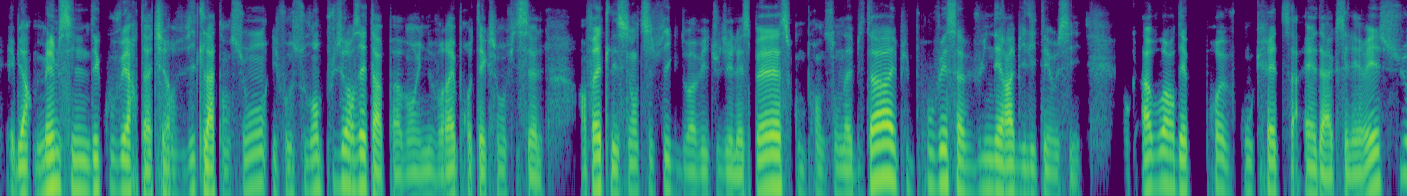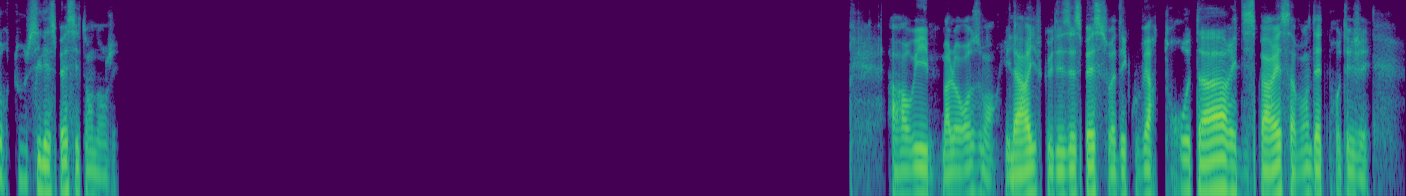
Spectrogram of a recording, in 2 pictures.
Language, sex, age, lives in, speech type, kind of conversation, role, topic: French, male, 25-29, France, read, expert-assistant, expert, Quels sont les meilleurs moyens pour vraiment comprendre la vie sous-marine, même quand on n’a pas accès à la mer ?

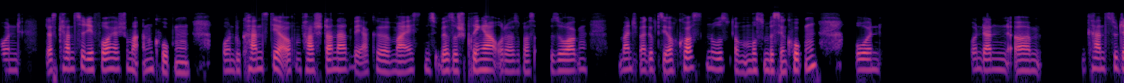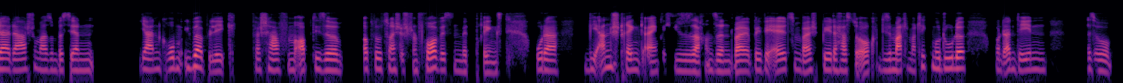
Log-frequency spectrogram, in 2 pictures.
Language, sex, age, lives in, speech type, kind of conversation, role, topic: German, female, 25-29, Germany, conversation, advice, advisor, Sollte ich als Erwachsener eher eine Weiterbildung machen oder ein Studium beginnen?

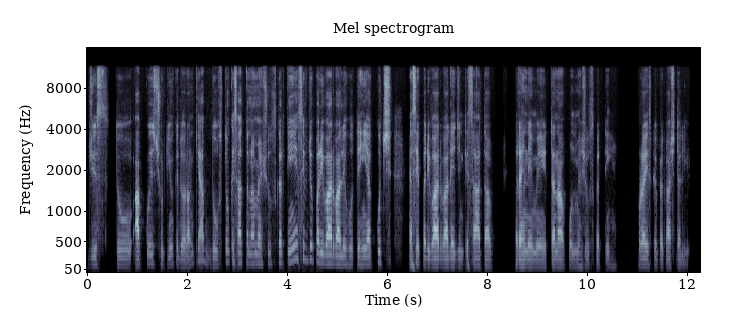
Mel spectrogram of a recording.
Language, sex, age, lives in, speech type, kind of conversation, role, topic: Hindi, male, 25-29, India, conversation, advice, advisor, मैं छुट्टियों के दौरान होने वाले तनाव और अपेक्षाओं से कैसे निपटूँ?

